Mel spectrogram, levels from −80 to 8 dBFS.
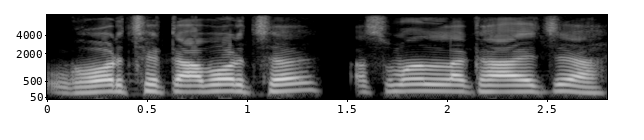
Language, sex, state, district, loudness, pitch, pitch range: Maithili, male, Bihar, Saharsa, -15 LUFS, 185 Hz, 180-195 Hz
